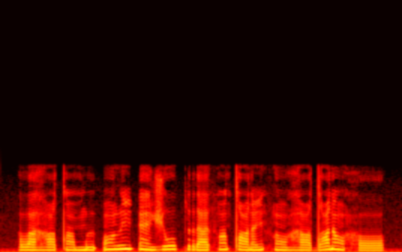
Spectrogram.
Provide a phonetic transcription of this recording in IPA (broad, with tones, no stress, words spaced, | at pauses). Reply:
lˠa˩ɦo˩tˤã˩ mɯ˩ʔɔ̃˥ ðĩ˥ʔɛ̃˩ ʒo˥pra˩θĩ˥ tˤi˩ɾĩ˥ θɔ̃˩ɦa˩dˤi˥ ɾɔ̃˩ hɔ˩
